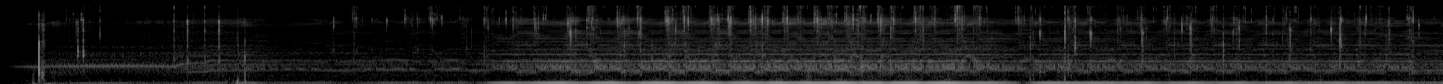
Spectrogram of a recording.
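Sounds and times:
quick wet noises: 3.2s - 14.4s.

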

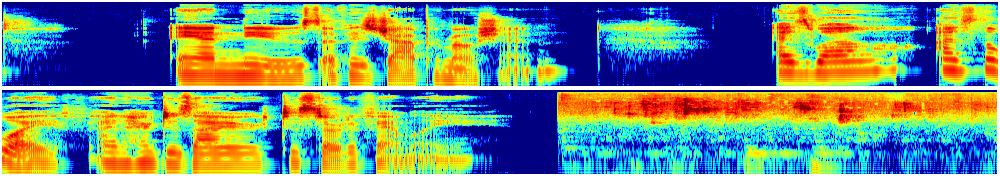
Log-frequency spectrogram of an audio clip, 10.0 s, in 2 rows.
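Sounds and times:
speech: 0.9s - 2.9s, 3.9s - 7.9s
shower water running: 7.8s - 9.9s.

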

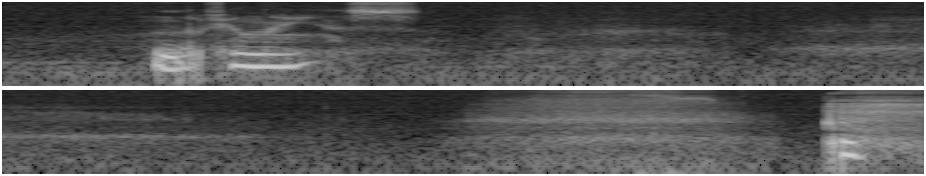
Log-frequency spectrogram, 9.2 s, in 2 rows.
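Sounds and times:
speech: 0.8s - 2.0s, 8.8s - 9.2s
slow breathing in and out: 2.4s - 6.2s, 6.8s - 9.2s.

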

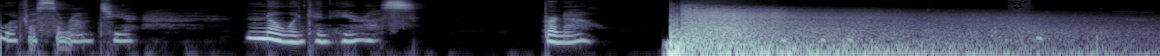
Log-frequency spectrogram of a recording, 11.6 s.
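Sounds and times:
speech: 0.0s - 1.6s, 2.4s - 4.2s, 5.4s - 6.0s
thunderstorm thunder: 6.6s - 11.6s.

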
